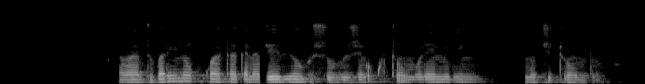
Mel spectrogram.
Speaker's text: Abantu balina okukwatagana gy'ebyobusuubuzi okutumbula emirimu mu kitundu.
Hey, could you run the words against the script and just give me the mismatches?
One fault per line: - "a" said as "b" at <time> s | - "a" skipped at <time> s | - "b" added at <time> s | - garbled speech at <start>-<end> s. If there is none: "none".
none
